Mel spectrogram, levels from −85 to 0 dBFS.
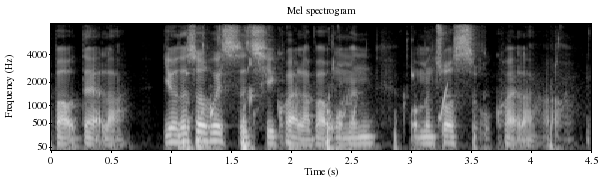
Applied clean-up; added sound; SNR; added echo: neural mask model RNNoise.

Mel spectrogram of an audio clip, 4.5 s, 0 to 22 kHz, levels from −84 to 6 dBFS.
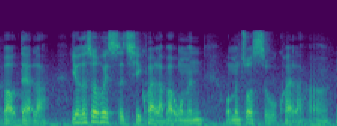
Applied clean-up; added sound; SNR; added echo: none; none; none; none.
